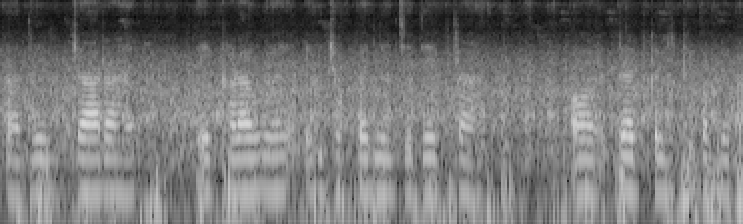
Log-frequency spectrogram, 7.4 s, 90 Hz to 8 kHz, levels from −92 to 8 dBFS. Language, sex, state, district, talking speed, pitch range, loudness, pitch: Hindi, female, Bihar, Muzaffarpur, 170 wpm, 165-170 Hz, -19 LUFS, 165 Hz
